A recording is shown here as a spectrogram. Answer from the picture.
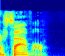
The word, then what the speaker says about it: Savile: Understand, this is not a problem with Jimmy Savile, or Savile, that's the way they pronounce it in the UK.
